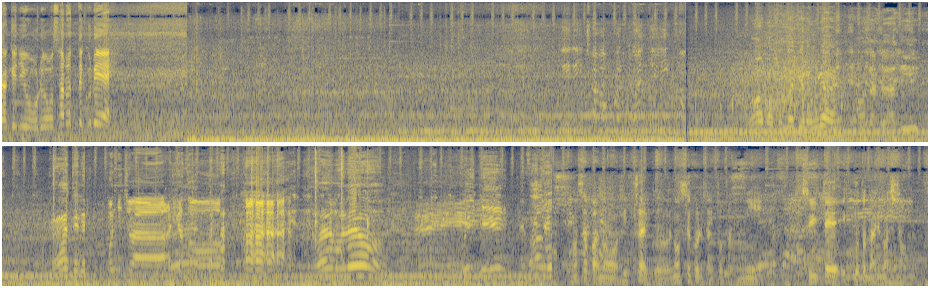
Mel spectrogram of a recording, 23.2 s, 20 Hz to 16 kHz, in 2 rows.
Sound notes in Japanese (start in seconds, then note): 13.8 笑い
